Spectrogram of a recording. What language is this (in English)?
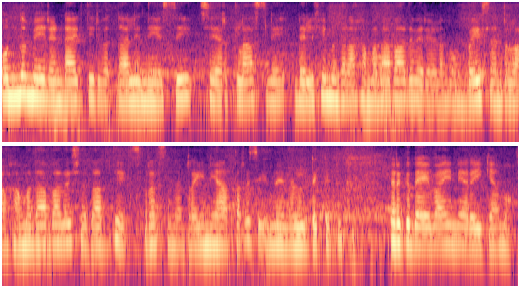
Malayalam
